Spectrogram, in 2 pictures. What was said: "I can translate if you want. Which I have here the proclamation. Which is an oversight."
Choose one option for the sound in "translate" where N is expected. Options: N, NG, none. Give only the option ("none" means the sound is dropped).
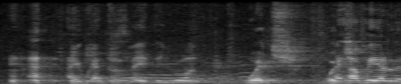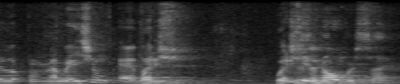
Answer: none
